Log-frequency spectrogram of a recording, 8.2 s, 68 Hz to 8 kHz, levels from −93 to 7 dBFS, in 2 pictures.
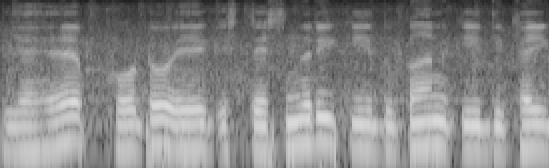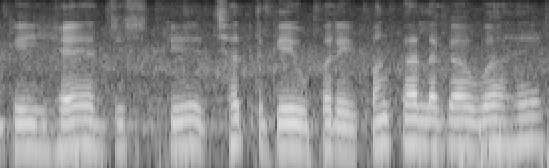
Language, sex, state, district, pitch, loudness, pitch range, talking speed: Hindi, male, Rajasthan, Bikaner, 120 Hz, -17 LUFS, 115-130 Hz, 140 wpm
